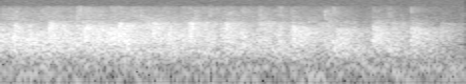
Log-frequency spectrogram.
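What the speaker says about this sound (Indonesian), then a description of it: "Tepuk tangan" A small audience claps together at a religious lecture, a steady patter of hands that holds for a few seconds and then thins out toward the end.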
